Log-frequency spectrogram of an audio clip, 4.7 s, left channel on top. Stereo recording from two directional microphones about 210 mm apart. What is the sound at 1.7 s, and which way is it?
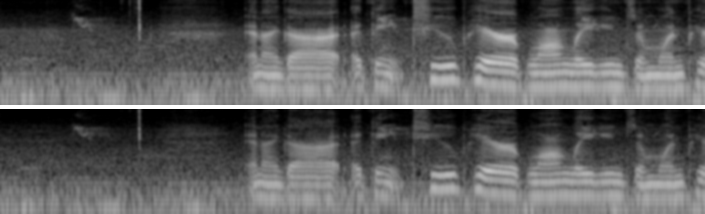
Speech, centre (ahead or behind).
